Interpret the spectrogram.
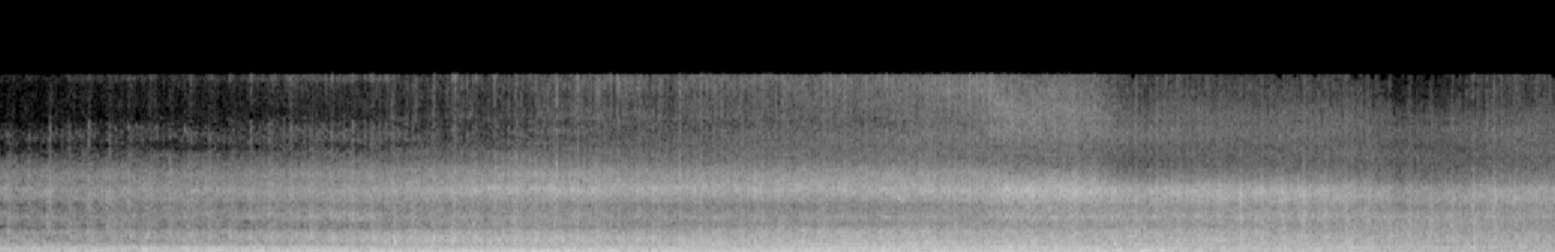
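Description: Pakistan Railways diesel locomotive passing close on the adjacent track, its engine growing louder as it draws level about halfway through, then easing as its passenger coaches roll past.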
